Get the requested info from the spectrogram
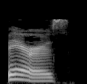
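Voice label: "bearers", English, British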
